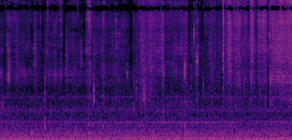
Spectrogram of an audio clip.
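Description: Biting into and chewing a burger, with faint wet mouth clicks, over the steady low hum of a car cabin.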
